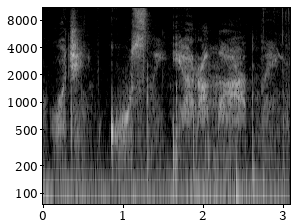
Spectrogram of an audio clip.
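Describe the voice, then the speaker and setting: The woman's whispering moves at a very slow pace. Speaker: lifestyle vlogger. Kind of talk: whispered ASMR product review. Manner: whispered. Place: home room. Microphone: lapel.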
